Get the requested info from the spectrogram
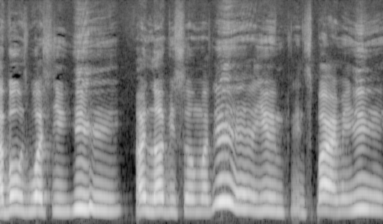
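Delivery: slow, drawn-out, teary, adoring gushing voice.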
